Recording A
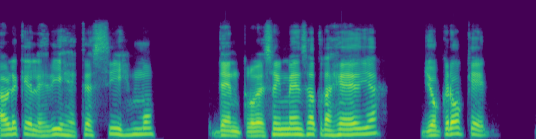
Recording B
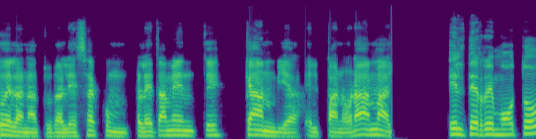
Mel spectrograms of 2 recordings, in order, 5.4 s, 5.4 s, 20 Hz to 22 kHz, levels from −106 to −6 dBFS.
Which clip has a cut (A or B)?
B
